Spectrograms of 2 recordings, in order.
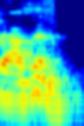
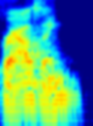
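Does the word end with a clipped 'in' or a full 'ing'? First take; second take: clipped; full. First: The word ends with a clipped 'in' sound. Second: The word ends with a full 'ing' sound. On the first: It sounds casual and natural. The speaker calls it right. "That's how I'd say it" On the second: It sounds scripted and formal. The speaker calls it wrong. "I don't say"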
